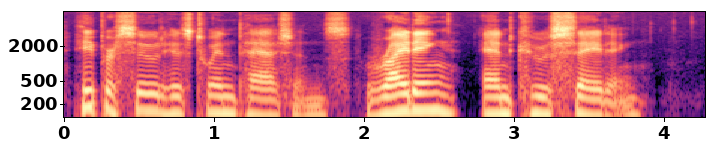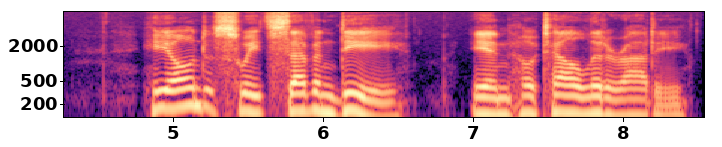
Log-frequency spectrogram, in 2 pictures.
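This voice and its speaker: Male audiobook narrator, mellow warm tone, measured and expressive, dry close read. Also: mid-range voice, no room sound.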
